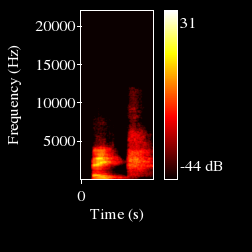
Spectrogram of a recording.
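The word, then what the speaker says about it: eighth: No, we're gonna replace T by the TH sound. 8th, 18th, 28th, 38th, 48th, 58th, 68th, 78th, 88th, and 98th.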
